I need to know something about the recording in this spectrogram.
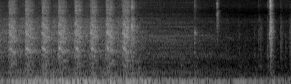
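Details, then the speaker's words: Honda Civic EK SOHC VTEC cranks evenly at about three beats a second but never catches. No fuel is reaching the engine or rail despite a new fuel pump, fuel pressure regulator and filter; owner suspects the pump or injectors. "So, we don't got fuel coming in or out. We're going to check the rail. Make sure it's dry."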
